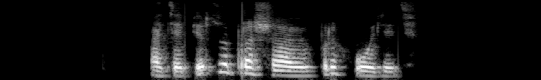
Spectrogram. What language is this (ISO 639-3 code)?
bel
